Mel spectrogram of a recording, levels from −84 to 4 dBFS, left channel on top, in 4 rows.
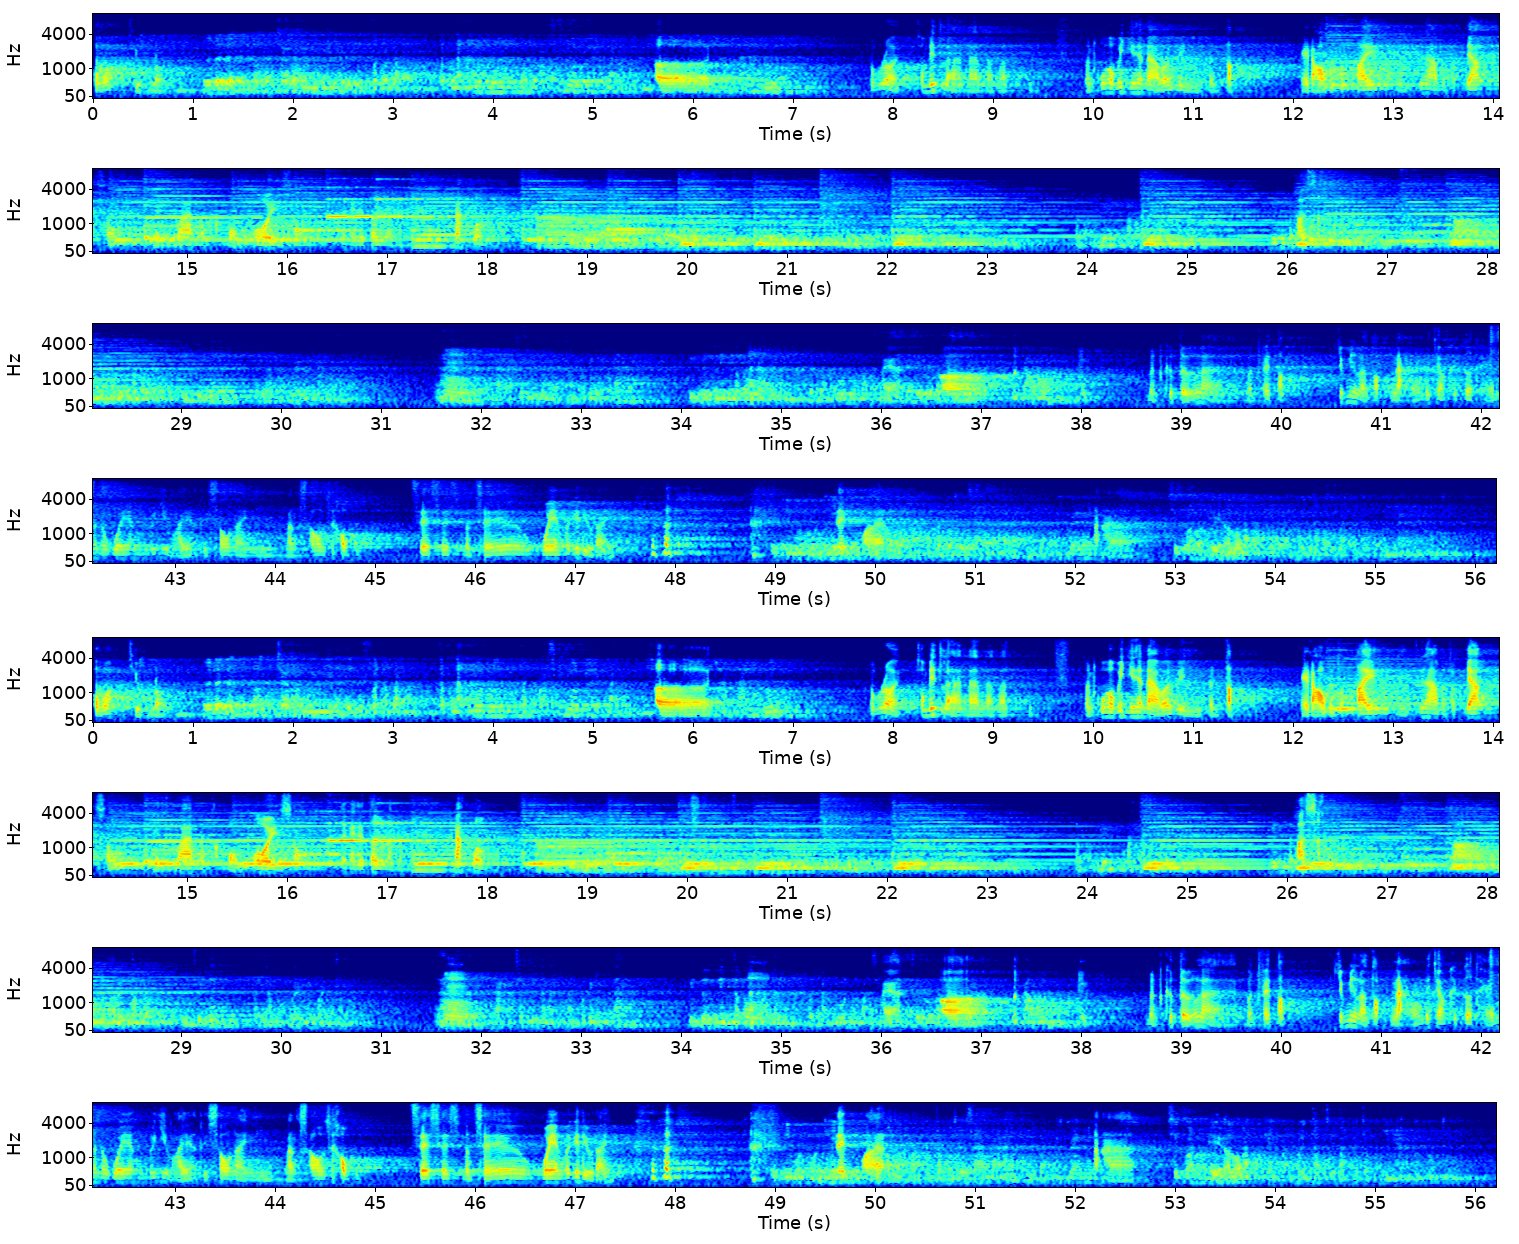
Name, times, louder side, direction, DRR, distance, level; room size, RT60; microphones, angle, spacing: voice 1, 0.0-0.7 5.6-6.2 7.8-9.4 9.9-11.4 12.1-17.3 17.6-18.0 26.1-26.3 27.6-28.4 31.6-32.0 34.6-34.8 36.0-36.2 36.6-37.1 38.0-38.1 38.6-40.0 40.5-44.7 45.4-48.0 48.7-49.0 49.4-50.1 52.2-52.6 53.3-53.7, right 5 dB, 85° right, 12 dB, 0.7 m, -28 dB
voice 2, 0.8-5.6 5.9-6.9 14.6-14.9 18.8-19.2 19.6-23.2 23.9-25.1 25.8-27.3 27.9-29.4 29.7-30.7 31.5-33.5 34.1-37.0 37.4-37.8 43.8-43.9 48.9-52.4 52.9-55.9, equal, 50° right, -4 dB, 3.7 m, -39 dB
sound 1, 12.2-24.2 24.5-29.7, right 2 dB, 10° left, 5.1 m, -31 dB
27.0 x 18.0 x 5.3 m, 3.0 s
head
